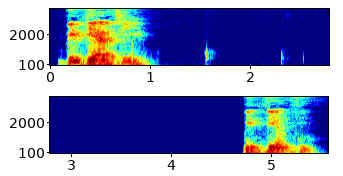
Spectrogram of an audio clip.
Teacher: दीर्घ आ और ह्रस्व आ मिलाकर हमारा दीर्घ आ हो गया।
